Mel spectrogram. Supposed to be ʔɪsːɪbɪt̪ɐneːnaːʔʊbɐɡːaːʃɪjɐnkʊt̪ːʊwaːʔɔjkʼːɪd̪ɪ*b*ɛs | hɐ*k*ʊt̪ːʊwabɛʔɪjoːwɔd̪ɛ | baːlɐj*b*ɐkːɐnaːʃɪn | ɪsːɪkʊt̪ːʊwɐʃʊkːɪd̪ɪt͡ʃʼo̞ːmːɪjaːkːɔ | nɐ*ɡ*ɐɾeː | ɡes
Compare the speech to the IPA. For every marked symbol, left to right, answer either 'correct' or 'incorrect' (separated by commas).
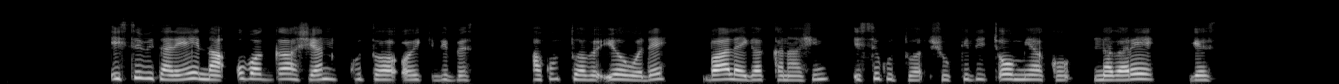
correct, correct, incorrect, correct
